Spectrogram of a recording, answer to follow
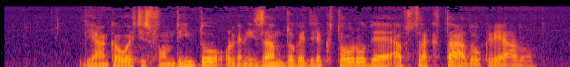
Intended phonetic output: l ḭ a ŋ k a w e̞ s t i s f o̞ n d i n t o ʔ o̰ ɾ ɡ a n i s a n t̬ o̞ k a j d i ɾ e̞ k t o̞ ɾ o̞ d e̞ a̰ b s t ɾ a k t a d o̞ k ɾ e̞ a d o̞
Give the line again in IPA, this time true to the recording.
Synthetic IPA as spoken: l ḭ a ŋ k a w e̞ s t i s f o̞ n d i n t o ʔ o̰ ɾ ɡ a n i z a n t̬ o̞ k a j d i ɾ e̞ k t o̞ ɾ o̞ d e̞ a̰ b s t ɾ a k t a d o̞ k ɾ e̞ a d o̞

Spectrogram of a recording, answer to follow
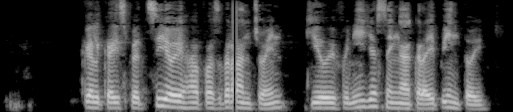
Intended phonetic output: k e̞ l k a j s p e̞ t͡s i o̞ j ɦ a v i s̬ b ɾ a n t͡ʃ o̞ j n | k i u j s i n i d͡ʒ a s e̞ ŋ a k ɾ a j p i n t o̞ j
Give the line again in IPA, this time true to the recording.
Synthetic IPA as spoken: k e̞ l k a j s p e̞ t͡s i o̞ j ɦ a v a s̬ b ɾ a n t͡ʃ o̞ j n | k i u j f i n i d͡ʒ a s e̞ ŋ a k ɾ a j p i n t o̞ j

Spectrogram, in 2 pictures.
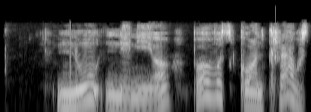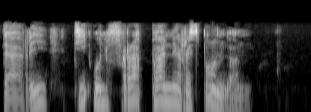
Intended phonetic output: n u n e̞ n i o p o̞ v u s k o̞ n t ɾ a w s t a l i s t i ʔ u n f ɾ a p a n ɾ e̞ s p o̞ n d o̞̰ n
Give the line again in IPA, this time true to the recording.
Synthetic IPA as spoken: n u n e̞ n i o p o̞ v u s k o̞ n t ɾ a w s t a ɾ i t i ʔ u n f ɾ a p a n ɾ e̞ s p o̞ n d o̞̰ n

